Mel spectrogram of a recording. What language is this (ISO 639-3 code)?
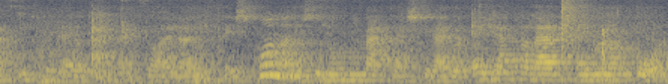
hun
